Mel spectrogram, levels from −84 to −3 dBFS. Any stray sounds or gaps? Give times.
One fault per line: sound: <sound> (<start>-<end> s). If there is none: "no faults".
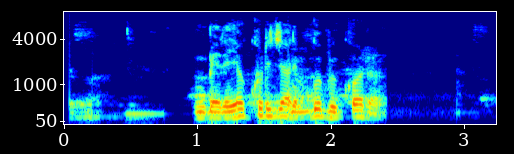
no faults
